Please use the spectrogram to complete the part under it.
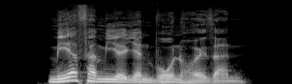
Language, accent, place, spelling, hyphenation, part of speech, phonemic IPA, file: German, Germany, Berlin, Mehrfamilienwohnhäusern, Mehr‧fa‧mi‧li‧en‧wohn‧häu‧sern, noun, /ˈmeːɐ̯faˌmiːli̯ənˌvoːnhɔɪ̯zɐn/, De-Mehrfamilienwohnhäusern.ogg
- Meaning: dative plural of Mehrfamilienwohnhaus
